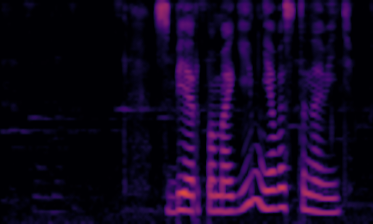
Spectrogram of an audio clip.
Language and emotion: Russian, neutral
